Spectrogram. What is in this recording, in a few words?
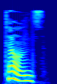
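"tones", British English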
